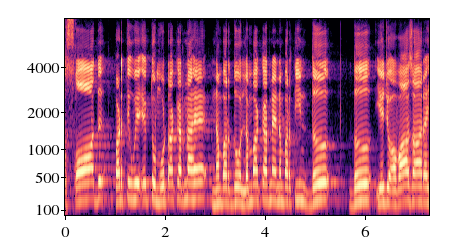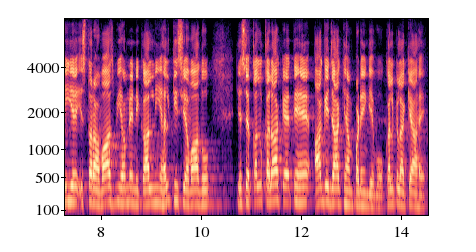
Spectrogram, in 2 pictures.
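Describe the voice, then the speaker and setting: A man teaching Quran recitation step by step, patiently explaining each letter and then sounding it out slowly. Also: high voice, a bit bright. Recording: long echoing reverb.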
